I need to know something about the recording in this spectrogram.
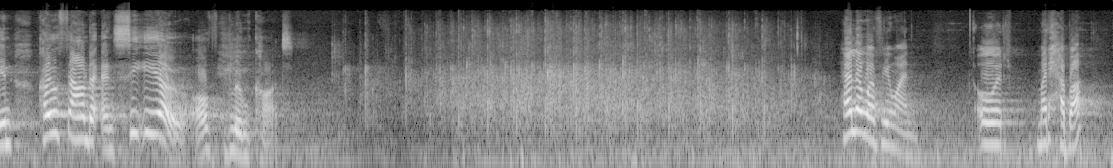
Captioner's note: audience applauds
